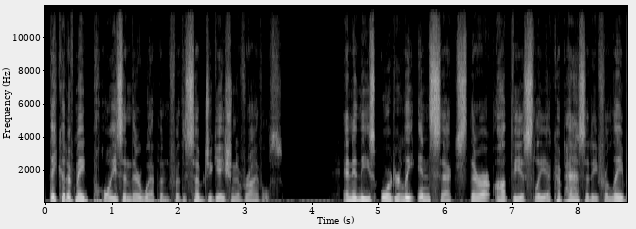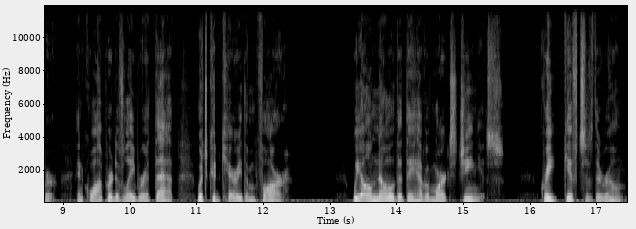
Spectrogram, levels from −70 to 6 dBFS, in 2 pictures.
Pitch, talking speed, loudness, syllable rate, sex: 135 Hz, 165 wpm, -19 LUFS, 5.3 syllables/s, male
